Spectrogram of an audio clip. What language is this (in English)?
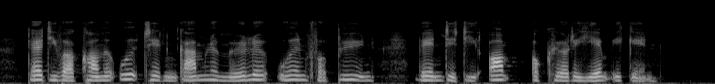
Danish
